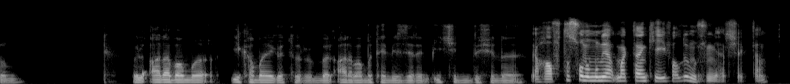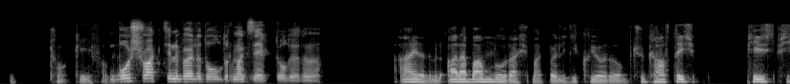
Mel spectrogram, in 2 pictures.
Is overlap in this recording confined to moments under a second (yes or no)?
yes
